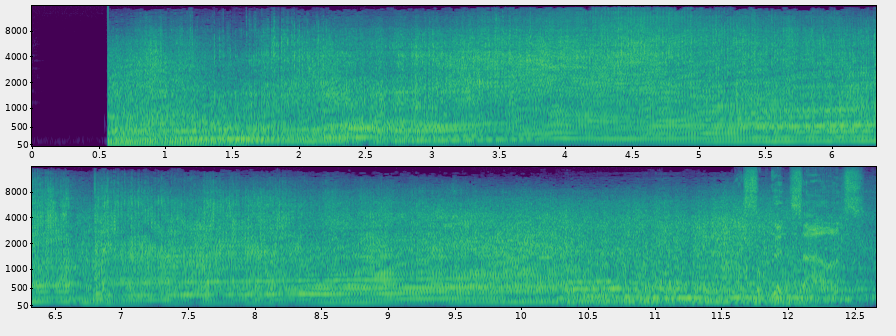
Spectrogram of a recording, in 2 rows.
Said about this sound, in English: engine was first built in Windsor, Ontario, appropriately becoming known as the Windsor motor. Windsor V8.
